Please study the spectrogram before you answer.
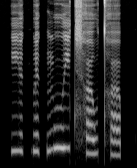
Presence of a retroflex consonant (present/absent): absent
